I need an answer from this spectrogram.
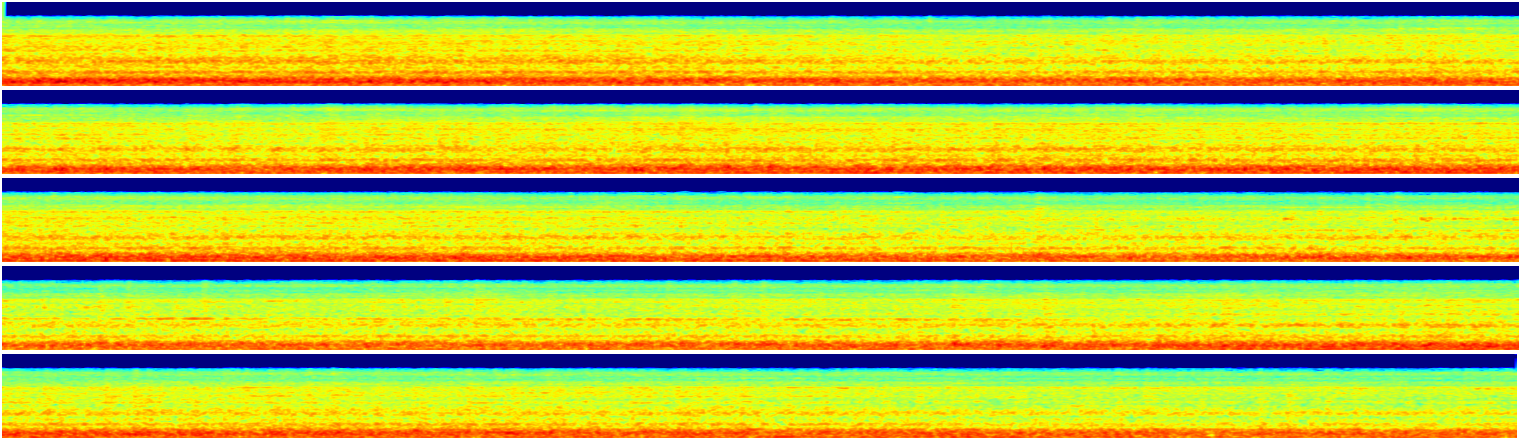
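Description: Freight train rolling past steadily: a continuous low rumble of steel wheels on the rails, with a faint steady hum on top.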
